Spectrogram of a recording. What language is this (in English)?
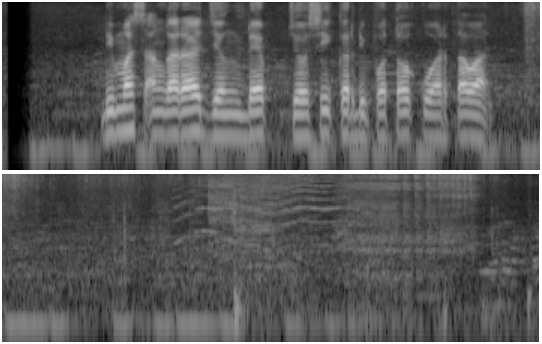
Sundanese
